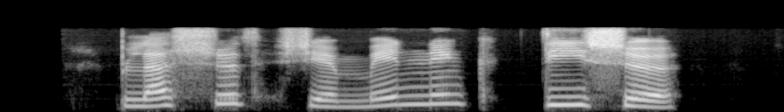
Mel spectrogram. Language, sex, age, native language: Icelandic, female, 10, Icelandic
